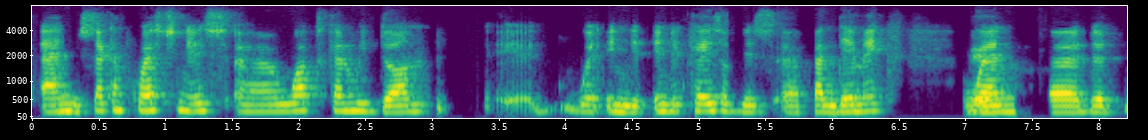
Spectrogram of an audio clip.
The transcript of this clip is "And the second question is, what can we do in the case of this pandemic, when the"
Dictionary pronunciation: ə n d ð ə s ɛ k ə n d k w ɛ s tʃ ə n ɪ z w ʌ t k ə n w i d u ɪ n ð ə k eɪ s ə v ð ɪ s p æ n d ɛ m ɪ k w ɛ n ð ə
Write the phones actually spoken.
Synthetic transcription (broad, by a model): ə n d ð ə s ɛ k ə n d k w ɛ s tʃ ə n ɪ z w ʌ t k ə n w i d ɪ ɪ n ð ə k eɪ s ə v ð ɪ s p æ n d ɛ m ɪ k w ɛ n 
